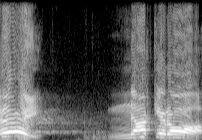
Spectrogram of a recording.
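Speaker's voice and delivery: very loud, booming, very slow, high dad shout. Telling barking dogs to stop, after warning about sensitive ears: big dad voice shouting. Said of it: "I had to use the big dad voice".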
